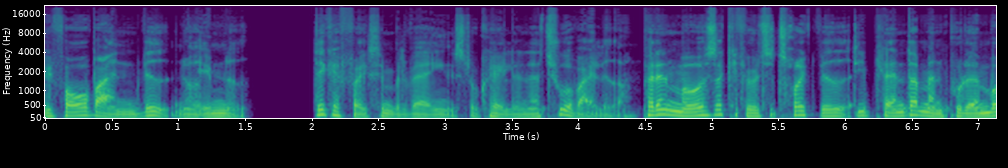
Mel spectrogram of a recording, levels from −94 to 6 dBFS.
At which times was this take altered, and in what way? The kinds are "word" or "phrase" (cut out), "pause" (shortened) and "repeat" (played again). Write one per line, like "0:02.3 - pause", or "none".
0:01.1 - word
0:04.4 - pause
0:05.2 - word
0:06.0 - word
